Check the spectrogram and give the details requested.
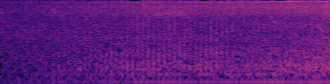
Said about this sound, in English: I do believe she's coming! There's the helicopter! She's coming! Look, she is!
